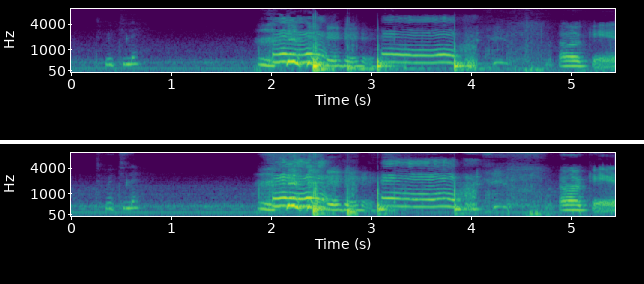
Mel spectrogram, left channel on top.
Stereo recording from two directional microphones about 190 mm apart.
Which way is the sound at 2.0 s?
15° right (ahead or behind).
